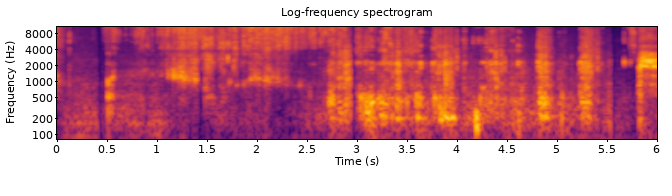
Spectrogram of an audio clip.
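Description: A Bourbon Elise chocolate-cream wafer stick being bitten while still in its foil-lined plastic wrapper. The wrapper crinkles and the wafer crunches in a dense, crackly run with brief breaks, about three seconds in and again near the end.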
